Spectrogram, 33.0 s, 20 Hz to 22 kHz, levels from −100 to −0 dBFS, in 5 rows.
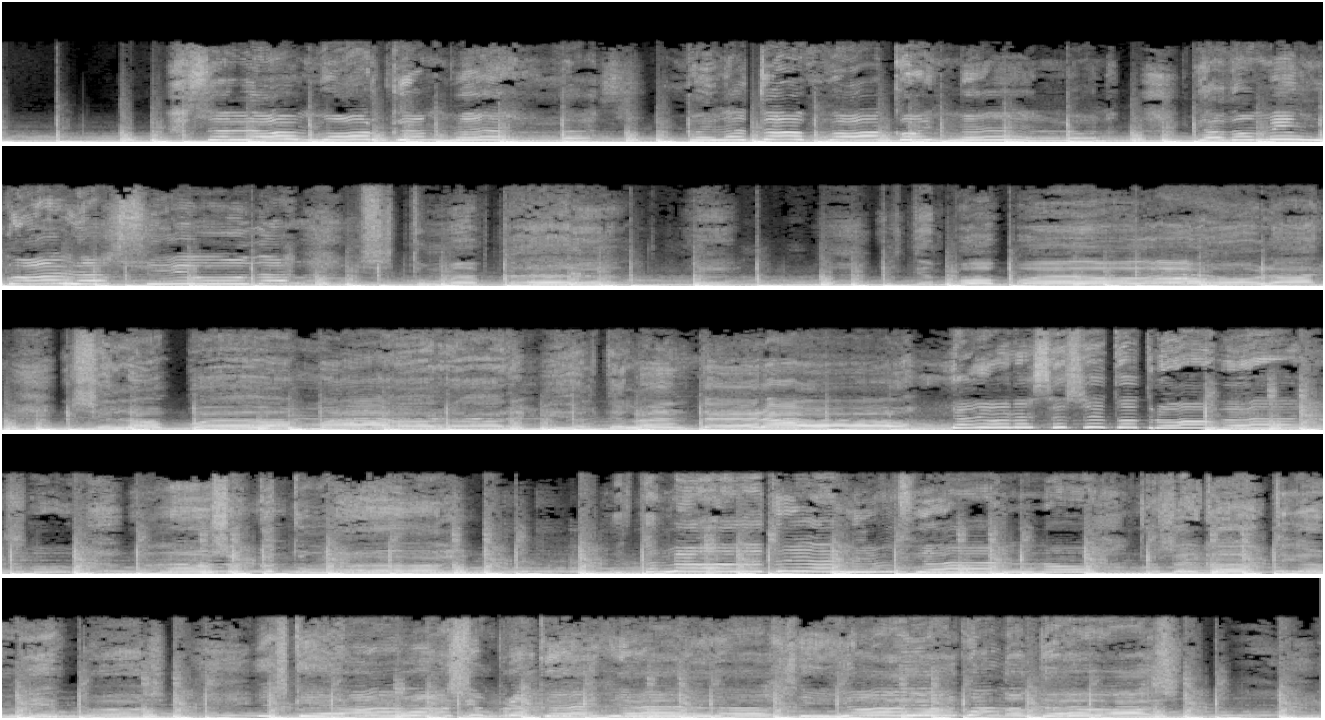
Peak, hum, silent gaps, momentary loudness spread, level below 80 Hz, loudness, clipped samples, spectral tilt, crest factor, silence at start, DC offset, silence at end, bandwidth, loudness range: -2 dBFS; none; none; 3 LU; -16 dBFS; -13 LUFS; under 0.1%; -5.5 dB/octave; 10 dB; 0 s; under 0.1%; 0 s; 16.5 kHz; 1 LU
